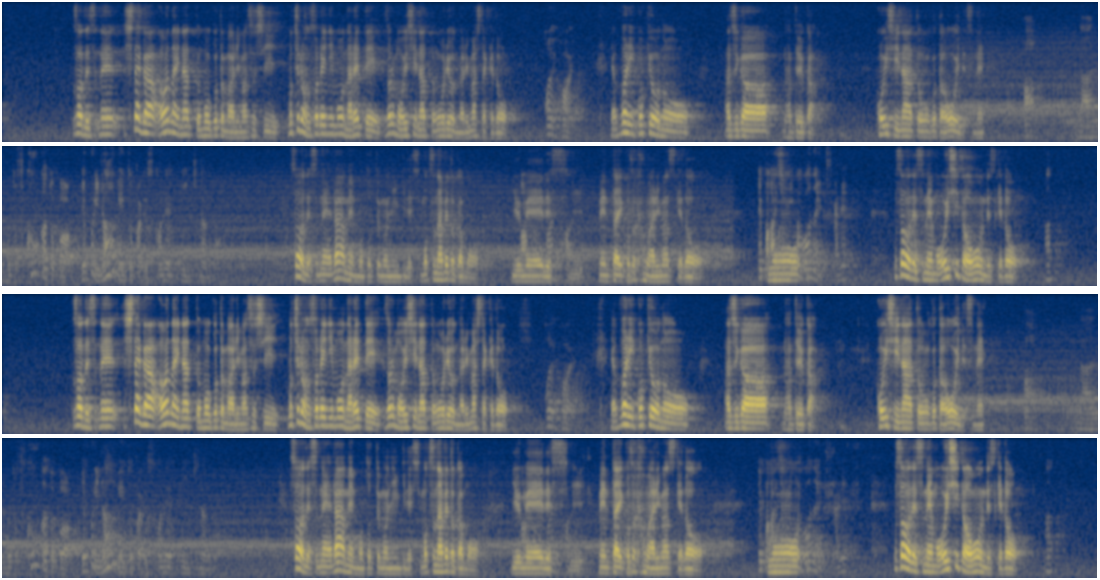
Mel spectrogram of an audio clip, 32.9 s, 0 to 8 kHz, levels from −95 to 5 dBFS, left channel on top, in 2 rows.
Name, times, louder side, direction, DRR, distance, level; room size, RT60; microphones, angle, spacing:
voice 1, 1.1-7.6 9.1-10.3 10.8-12.2 13.1-14.7 20.8-23.6 24.1-24.7 24.9-26.9 27.9-28.4 29.8-31.7, right 4 dB, 90° right, 0.9 m, -20 dB
voice 2, 8.1-8.6 15.3-15.5 16.1-19.7 24.2-24.3 24.6-25.1 27.8-29.1 30.0-30.4 32.1-32.2, left 2 dB, 40° left, 3.6 m, -40 dB
sound 1, 14.1-27.4, equal, 85° left, 3.7 m, -46 dB
29.5 x 24.0 x 6.4 m
head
